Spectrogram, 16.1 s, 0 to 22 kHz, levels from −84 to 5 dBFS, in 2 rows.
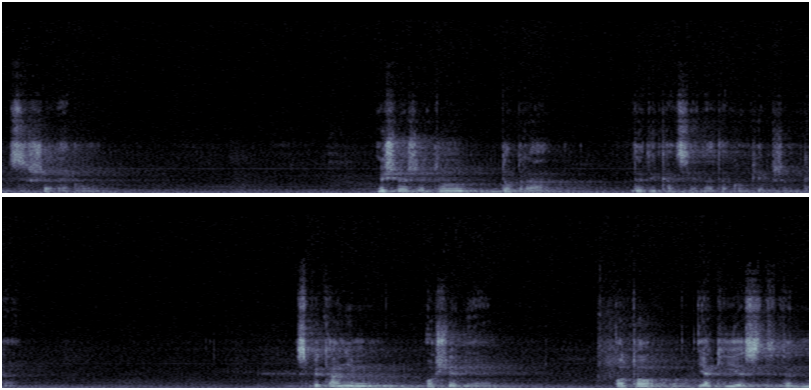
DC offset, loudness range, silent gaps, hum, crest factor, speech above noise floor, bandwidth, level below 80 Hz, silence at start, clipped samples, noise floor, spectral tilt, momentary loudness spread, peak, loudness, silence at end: under 0.1%; 15 LU; none; none; 22 dB; 22 dB; over 20 kHz; -58 dBFS; 0 s; under 0.1%; -55 dBFS; -3.5 dB/octave; 26 LU; -12 dBFS; -32 LUFS; 0 s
